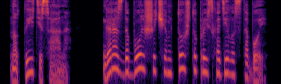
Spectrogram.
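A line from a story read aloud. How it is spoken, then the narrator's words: Soft, gentle voice. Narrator (Russian): мягко сказал он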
